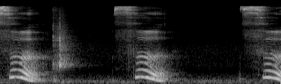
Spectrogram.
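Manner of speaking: "সু" short and falling, fourth tone. Shown as a demonstration. Teacher demonstrating Chinese four, fourth tone. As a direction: say "সু" with a sharp drop. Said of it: "চার number tone আমরা কিভাবে উচ্চারণ করব".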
